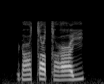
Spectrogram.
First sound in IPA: ɽ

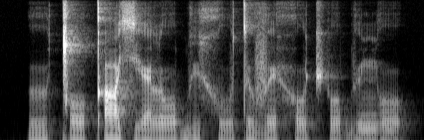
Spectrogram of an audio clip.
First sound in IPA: ɯ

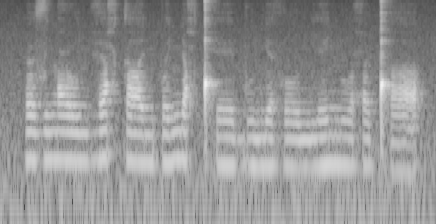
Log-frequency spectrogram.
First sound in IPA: œ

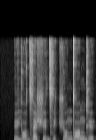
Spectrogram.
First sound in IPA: ɪ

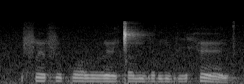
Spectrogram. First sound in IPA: f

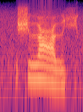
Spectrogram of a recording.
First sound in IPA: ʃ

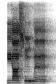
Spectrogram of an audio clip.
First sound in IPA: j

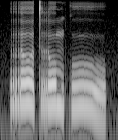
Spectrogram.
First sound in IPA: r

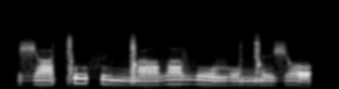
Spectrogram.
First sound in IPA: ʒ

